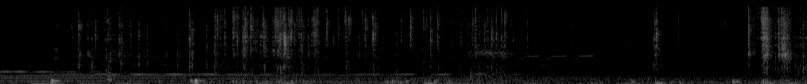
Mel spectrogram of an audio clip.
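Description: Foil wrappers of 2019 Panini Prizm baseball card packs crinkling and rustling as they are handled and picked up, in bursts from about half a second to five seconds in and again near the end. Faint background music with steady held notes runs underneath.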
